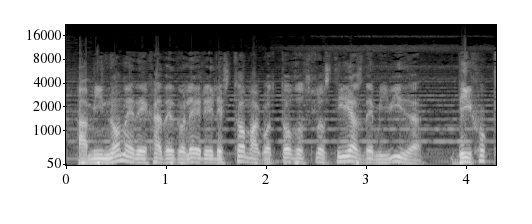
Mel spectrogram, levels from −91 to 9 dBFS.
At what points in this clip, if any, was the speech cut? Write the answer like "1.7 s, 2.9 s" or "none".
2.1 s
